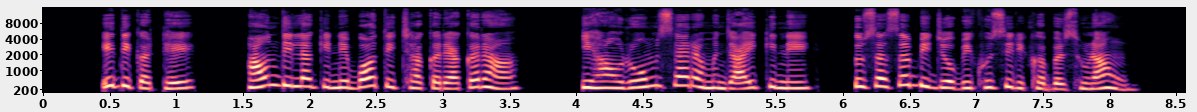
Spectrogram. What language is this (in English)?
Mandeali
